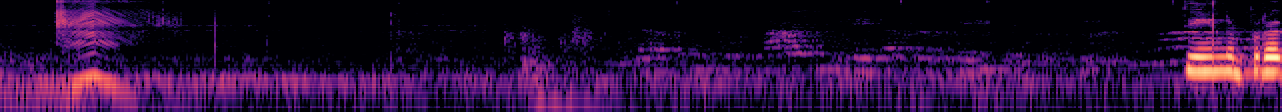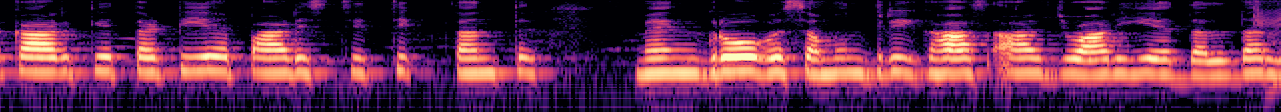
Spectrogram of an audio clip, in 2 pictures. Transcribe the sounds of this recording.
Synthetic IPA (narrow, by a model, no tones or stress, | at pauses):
t̪iːnpɾəkaːɾket̪əʈijepaːɾɪst̪ʰɪt̪ɪk̚t̪ənt̪ɾ | mɛ̃ŋɡɾoːbsəmʊnd̪ɾiɡʱaːsa̰ːɾd͡ʒaːɾijed̪əld̪əl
